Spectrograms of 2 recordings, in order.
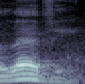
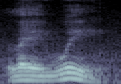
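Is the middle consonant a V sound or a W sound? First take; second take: V; W. First: The middle consonant is a V sound. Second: The middle consonant is a W sound. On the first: This sound came in from other nations. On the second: This is the original Hebrew pronunciation. "the term Levi in Hebrew means Lewi"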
